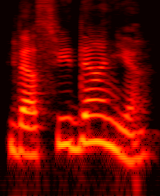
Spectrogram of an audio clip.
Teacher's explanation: will say dasidanya notice that we pronounce it all together and this letter o is pronounced as ah because it's not stressed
